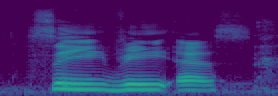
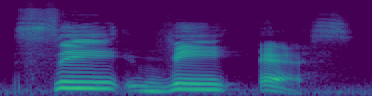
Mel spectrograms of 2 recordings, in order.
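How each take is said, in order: First: It is said quickly at normal volume. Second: It is said slowly and more loudly.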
